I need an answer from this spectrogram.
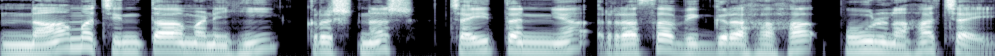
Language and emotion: Kannada, neutral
